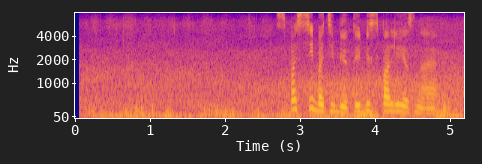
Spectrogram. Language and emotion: Russian, angry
